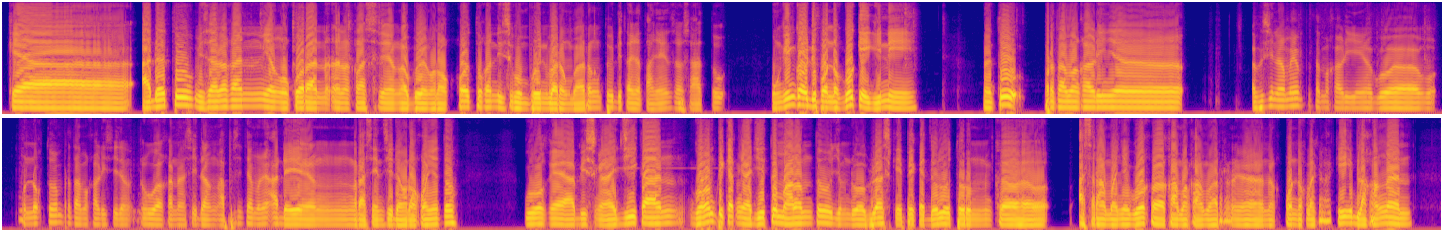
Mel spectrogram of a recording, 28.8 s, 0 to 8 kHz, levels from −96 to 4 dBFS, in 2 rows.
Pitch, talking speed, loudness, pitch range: 110 Hz, 175 wpm, -8 LUFS, 100-120 Hz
